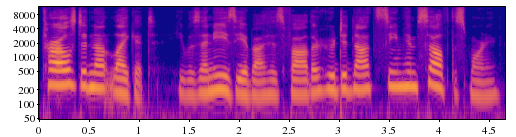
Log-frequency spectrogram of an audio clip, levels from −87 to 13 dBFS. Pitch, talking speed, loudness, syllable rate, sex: 195 Hz, 230 wpm, -20 LUFS, 5.5 syllables/s, female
